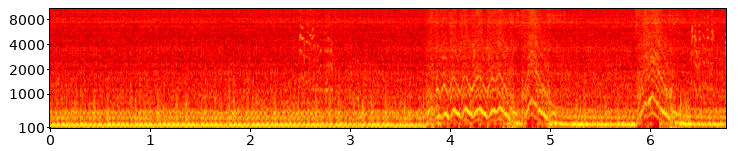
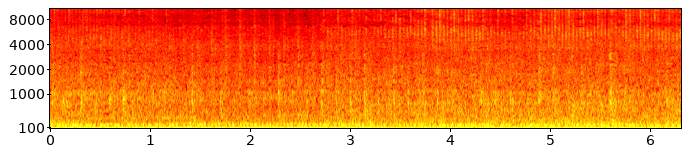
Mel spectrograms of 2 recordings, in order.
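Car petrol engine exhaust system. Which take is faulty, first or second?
second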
